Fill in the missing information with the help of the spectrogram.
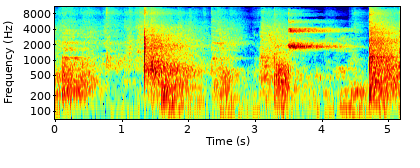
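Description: Badminton rally: sharp cracks of rackets hitting the shuttlecock, the loudest about a second and a half in and another near the end, with a high squeak lasting about a second in between.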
